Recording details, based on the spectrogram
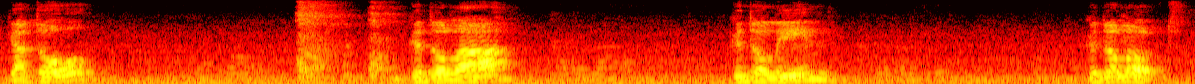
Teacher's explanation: Just like Elohim. You say the first vowel quickly so it just becomes a Shavah. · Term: propretonic reduction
